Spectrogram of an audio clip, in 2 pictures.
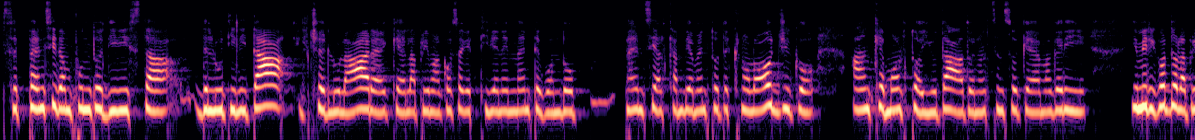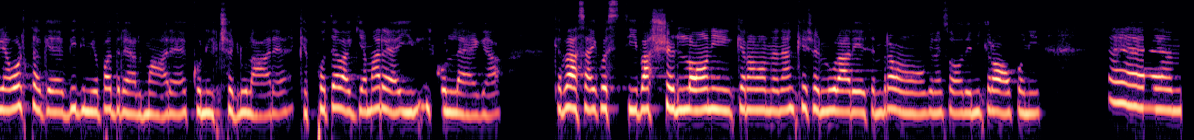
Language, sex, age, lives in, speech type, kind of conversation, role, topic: Italian, female, 35-39, Italy, conversation, unstructured, none, Come pensi che la tecnologia abbia cambiato la vita quotidiana?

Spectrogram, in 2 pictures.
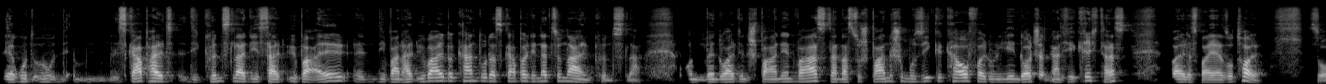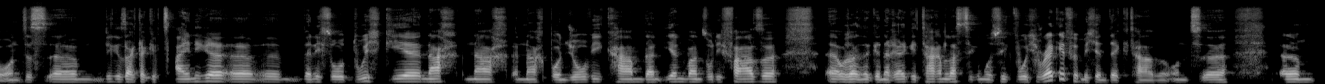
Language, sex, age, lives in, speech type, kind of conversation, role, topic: German, male, 50-54, Germany, conversation, podcast, guest, Welches Album hat deinen Musikgeschmack geprägt?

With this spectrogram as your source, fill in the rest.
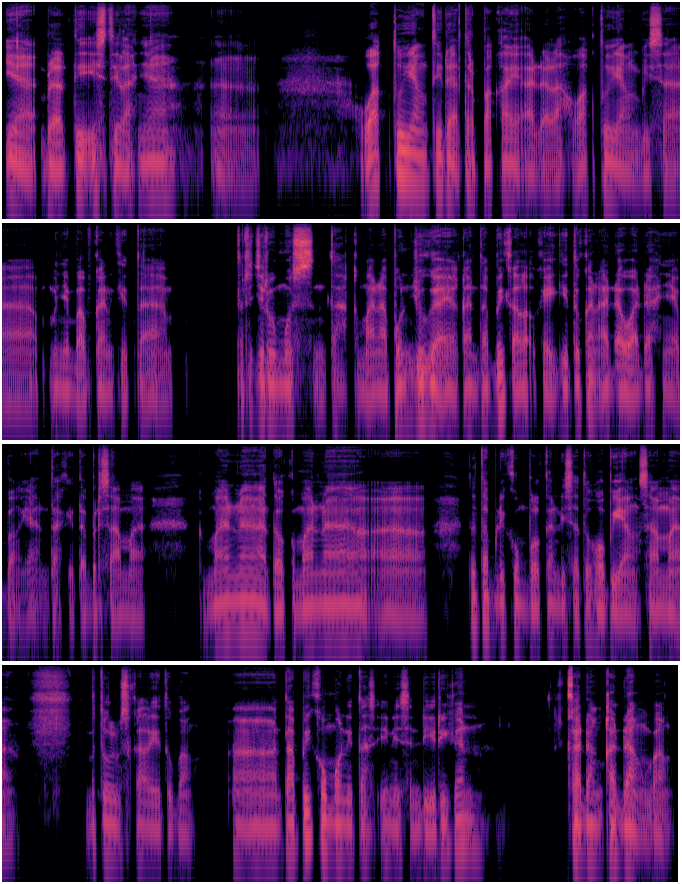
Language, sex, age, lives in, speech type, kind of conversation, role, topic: Indonesian, male, 40-44, Indonesia, conversation, podcast, host, Apa yang membuat orang mau terlibat dalam kegiatan komunitas?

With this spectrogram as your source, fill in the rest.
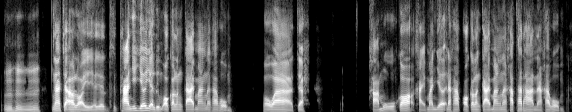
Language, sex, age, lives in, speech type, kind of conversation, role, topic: Thai, male, 45-49, Thailand, conversation, unstructured, none, การเล่นกีฬาได้เปลี่ยนแปลงชีวิตของคุณอย่างไรบ้าง?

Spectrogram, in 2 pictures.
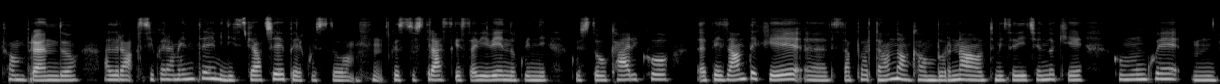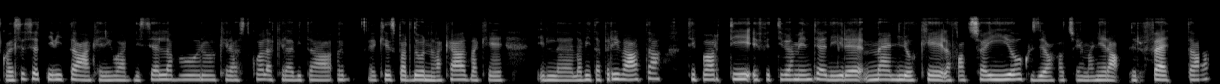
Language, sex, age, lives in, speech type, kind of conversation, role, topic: Italian, female, 20-24, Italy, conversation, advice, advisor, Come posso superare la difficoltà a delegare per raggiungere i miei obiettivi?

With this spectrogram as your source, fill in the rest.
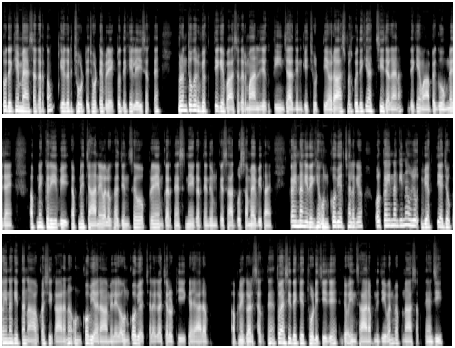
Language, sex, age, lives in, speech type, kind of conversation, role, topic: Hindi, male, 20-24, India, conversation, podcast, guest, तनाव कम करने के लिए घर पर आप क्या करते हैं?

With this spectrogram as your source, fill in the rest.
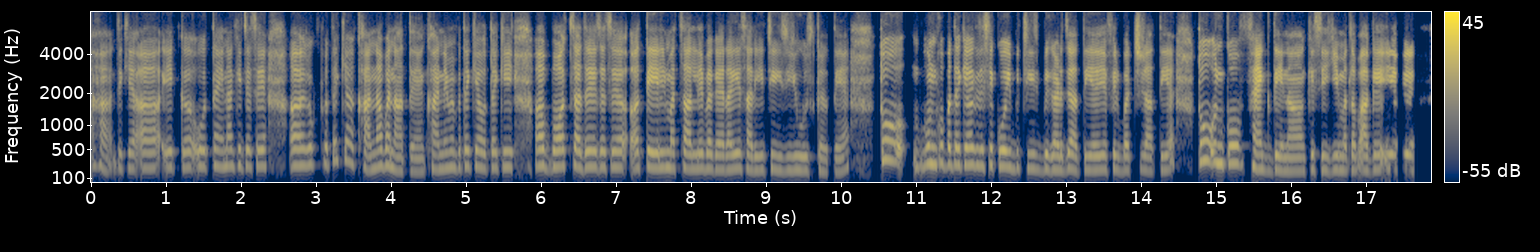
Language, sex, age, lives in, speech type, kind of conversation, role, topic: Hindi, female, 20-24, India, conversation, podcast, guest, Aapke hisab se festivals ko eco-friendly kaise mana sakte hain?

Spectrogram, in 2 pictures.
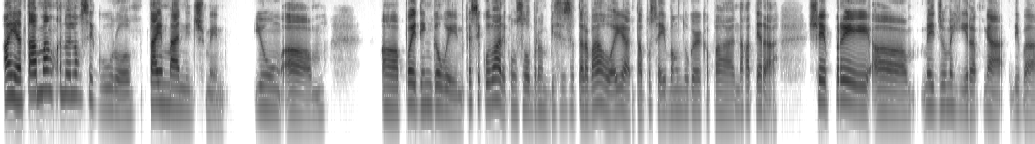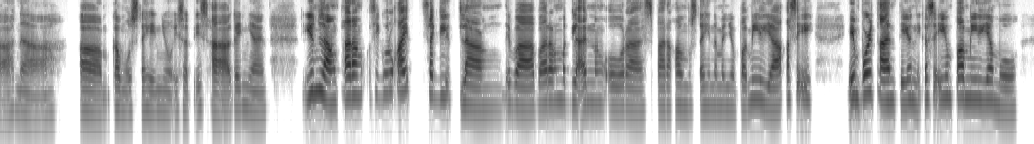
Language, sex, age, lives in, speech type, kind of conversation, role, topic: Filipino, female, 35-39, Philippines, conversation, podcast, guest, Paano ninyo napapanatili ang bukas na komunikasyon sa pamilyang abala?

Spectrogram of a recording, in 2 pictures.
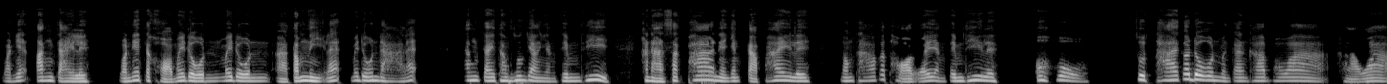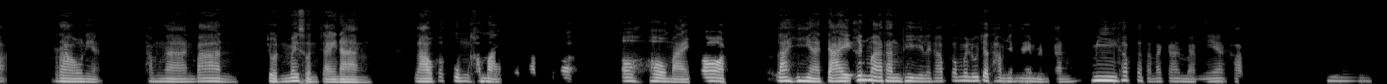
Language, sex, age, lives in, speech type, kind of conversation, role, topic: Thai, male, 30-34, Thailand, conversation, advice, user, คุณจะรับมือกับการสื่อสารแบบก้าวร้าวจากคนใกล้ชิดอย่างไร?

